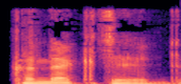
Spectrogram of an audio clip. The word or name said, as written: connected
